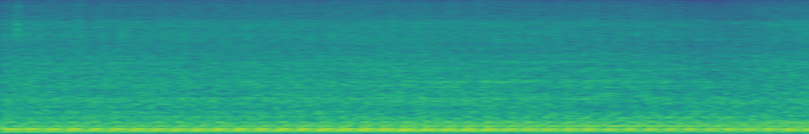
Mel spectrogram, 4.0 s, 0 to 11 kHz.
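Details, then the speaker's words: 302 V8 race engine after oil change, starting up: loud, uneven idle with lumpy stumbling beat about three times a second, possible knock, briefly smoothing then worsening; engine judged hurt. "Sounds pretty bad. I don't think it's happy. I don't think it's... That's not a knock, is it?"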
